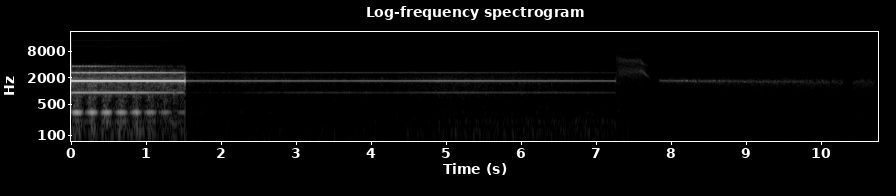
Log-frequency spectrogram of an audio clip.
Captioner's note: bell ringing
